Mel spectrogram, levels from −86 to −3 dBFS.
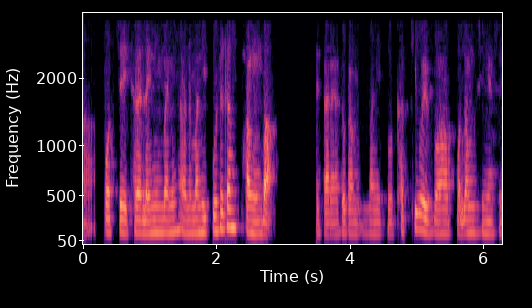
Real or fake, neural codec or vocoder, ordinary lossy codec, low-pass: fake; codec, 16 kHz, 16 kbps, FreqCodec, smaller model; none; 3.6 kHz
